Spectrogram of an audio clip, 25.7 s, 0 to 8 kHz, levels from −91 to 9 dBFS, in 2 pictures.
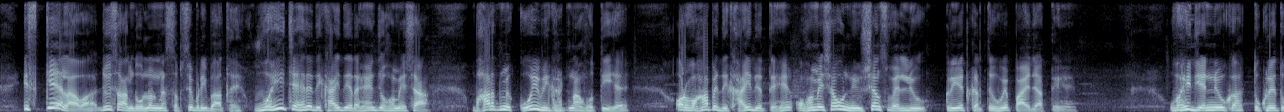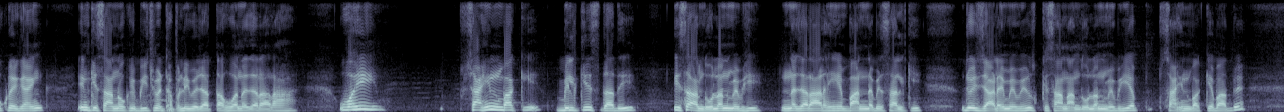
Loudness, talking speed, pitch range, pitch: -15 LUFS, 215 wpm, 135-180 Hz, 155 Hz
